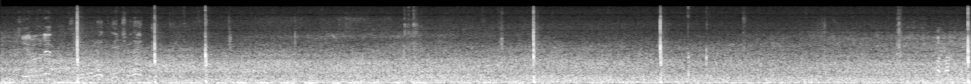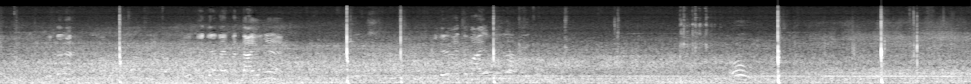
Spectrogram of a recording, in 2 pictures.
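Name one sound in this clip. A basketball bounces sharply on a hard court outdoors.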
